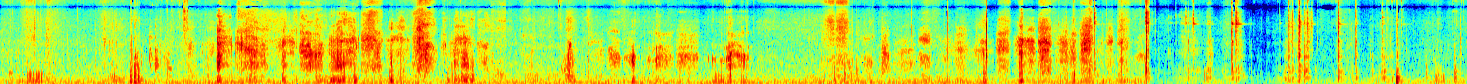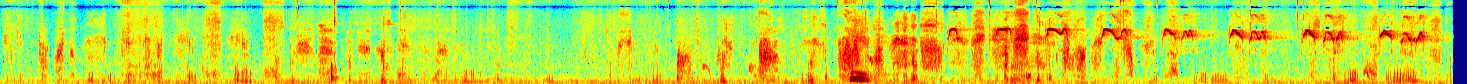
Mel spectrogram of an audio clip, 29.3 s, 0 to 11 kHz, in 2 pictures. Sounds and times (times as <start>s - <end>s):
Canidae, dogs, wolves: 1.2s - 7.6s, 8.2s - 12.2s, 14.4s - 29.2s
Dog: 20.7s - 29.2s.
